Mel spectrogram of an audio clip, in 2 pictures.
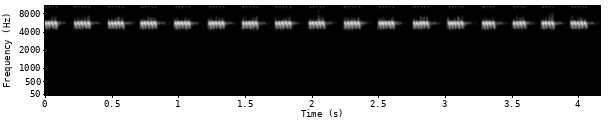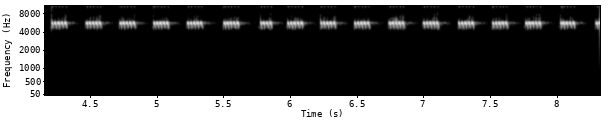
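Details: Male cricket calling in a long regular series, around 33 sharp, high ringing chirps over eight seconds, nothing else audible.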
